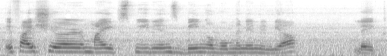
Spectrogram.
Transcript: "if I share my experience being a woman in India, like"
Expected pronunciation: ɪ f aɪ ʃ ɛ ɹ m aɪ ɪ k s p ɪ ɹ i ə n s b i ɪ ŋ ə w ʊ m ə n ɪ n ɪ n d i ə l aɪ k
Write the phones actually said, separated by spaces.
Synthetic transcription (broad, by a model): ɪ f aɪ ʃ ɛ ɹ m aɪ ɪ k s p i ɹ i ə n s b i ɪ ŋ ə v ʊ m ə n ɪ n ɪ n d i ə l aɪ k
